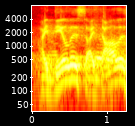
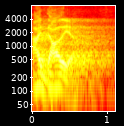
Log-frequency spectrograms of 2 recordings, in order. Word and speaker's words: Idalia: Hurricane what? Idalis, or something like that. Whatever. How do you pronounce it? Idalia.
